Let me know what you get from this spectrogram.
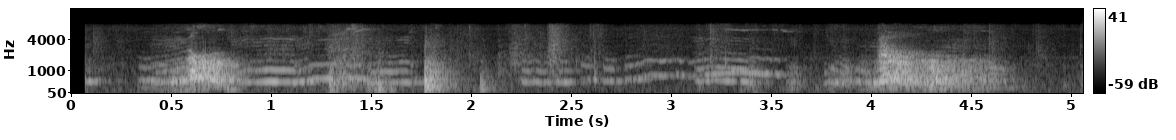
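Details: Six-week-old puppies from a litter of ten, American Staffordshire terrier crossed with Border collie/German shorthaired pointer, giving wavering whines and squeaky yelps that rise and fall, with some broad noisy bursts.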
